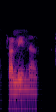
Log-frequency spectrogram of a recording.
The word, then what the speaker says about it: Salinas: Mi nombre es Salinas. Así ¿Salinas? – Como Siri Salinas, así como la ciudad, ajá, Salinas.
